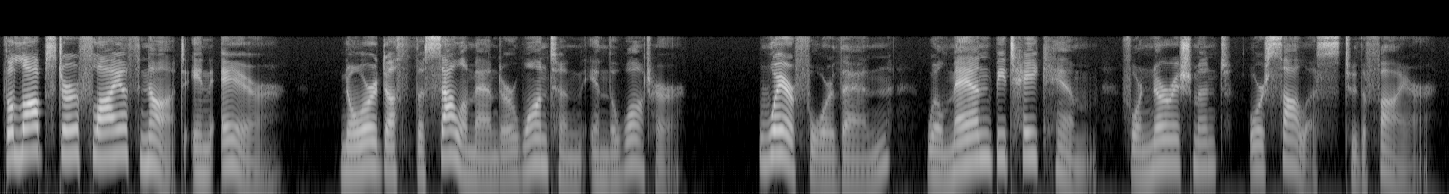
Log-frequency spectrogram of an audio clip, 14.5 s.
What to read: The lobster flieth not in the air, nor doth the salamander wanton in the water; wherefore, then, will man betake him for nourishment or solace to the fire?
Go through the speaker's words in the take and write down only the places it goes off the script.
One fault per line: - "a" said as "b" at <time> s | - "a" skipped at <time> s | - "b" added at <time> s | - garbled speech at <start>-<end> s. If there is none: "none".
- "the" skipped at 2.1 s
